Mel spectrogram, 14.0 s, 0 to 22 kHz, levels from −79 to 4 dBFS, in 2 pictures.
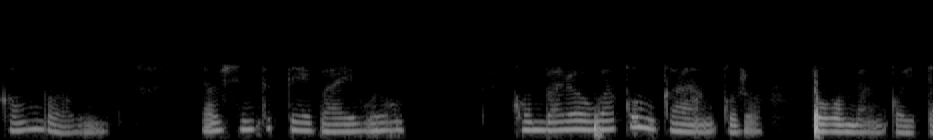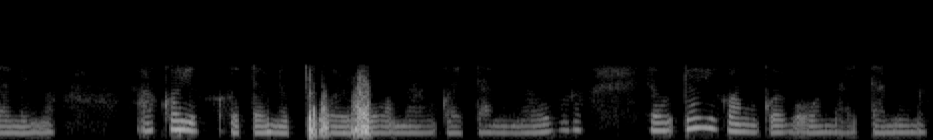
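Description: Throughout, G.729 codec coding, consistent with an 8 kbit/s stream, rebuilds speech from sparse pulses, sounding plainly rough and synthetic. The spectrogram shows nothing above 3.8 kHz.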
